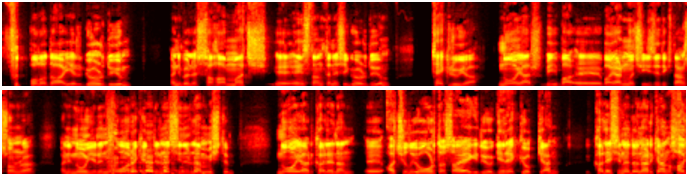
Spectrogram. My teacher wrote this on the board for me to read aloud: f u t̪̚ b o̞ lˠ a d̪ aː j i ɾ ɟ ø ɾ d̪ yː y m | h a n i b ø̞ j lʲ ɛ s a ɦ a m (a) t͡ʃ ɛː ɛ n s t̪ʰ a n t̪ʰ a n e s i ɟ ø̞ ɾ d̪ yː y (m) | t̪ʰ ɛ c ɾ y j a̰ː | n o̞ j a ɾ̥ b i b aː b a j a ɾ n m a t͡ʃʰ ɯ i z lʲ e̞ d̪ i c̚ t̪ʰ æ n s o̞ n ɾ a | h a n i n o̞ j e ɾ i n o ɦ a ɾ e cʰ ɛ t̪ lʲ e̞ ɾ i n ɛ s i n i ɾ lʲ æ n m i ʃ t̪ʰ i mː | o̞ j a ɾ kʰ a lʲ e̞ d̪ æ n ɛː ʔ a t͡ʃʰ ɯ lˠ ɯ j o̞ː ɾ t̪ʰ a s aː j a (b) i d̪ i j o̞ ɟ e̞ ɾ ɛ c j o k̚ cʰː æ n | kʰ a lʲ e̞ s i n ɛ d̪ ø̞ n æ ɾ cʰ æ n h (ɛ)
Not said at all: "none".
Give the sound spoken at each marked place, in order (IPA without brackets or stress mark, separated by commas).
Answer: a, m, ɟ, a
